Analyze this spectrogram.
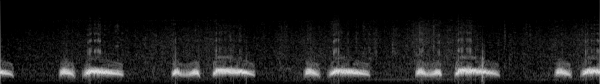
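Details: While trappers in Phrae, Thailand wait for birds, a Spotted Dove coos in a steady rhythm: a quick short note followed by a longer soft low coo, the pair repeated roughly every second.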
